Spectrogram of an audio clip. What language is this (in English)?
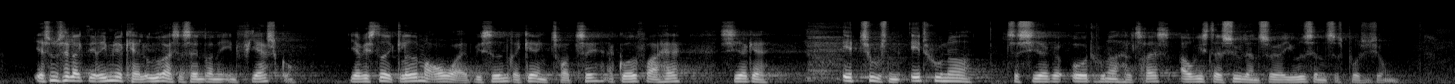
Danish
